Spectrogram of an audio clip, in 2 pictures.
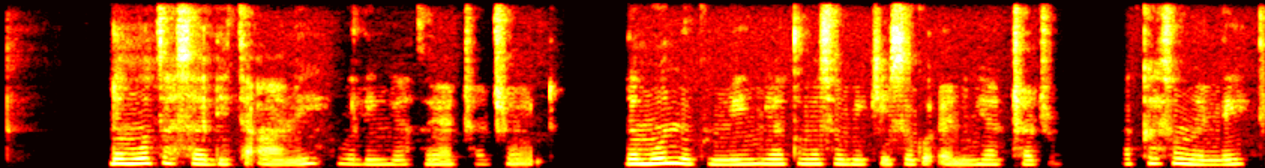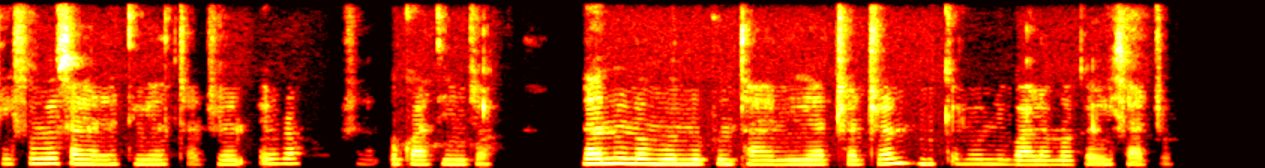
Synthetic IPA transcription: nɐmo̞ːt̪ɐsɐd̪it̪ʰɐ̰ʔa̰ːnewɐlinjaːt̪ɐja̰ːt͡ʃːaːd͡ʒɪɾɐ̰ɪ̰nɐ | nɐmo̞ːnːɪkʊnːenjaːt̪ʊmɐsɐbiːkʰe̞ːsːɐɡɔᶑɐ̰niːjaːt͡ʃːaːd͡ʒɪɾ | ʔɐkːɐsʊmɐlːe̞ːt̪ʰeːsʊmesanɪrɐt̪ːɪnjaːt͡ʃːaːd͡ʒɪɾɐnɪrːɐ | ʃɐnᶑʊɡaːt̪ind͡ʒɪɾɐ | naːnːonɐmo̞ːnːɪkʊnt̪ʰɐʔanijaːt͡ʃːaːd͡ʒɪɾɐnbɪkʼːɪlo̞ːnːɪbaːlɐmɐɡɐ̰ɾesa̰ːd͡ʒːɪɾʊ

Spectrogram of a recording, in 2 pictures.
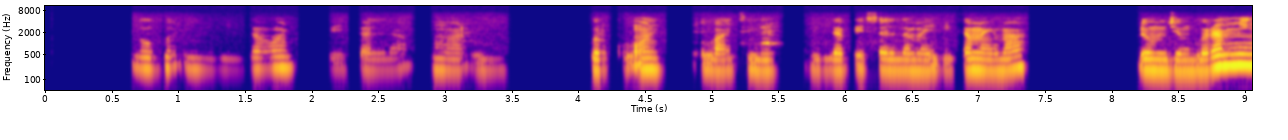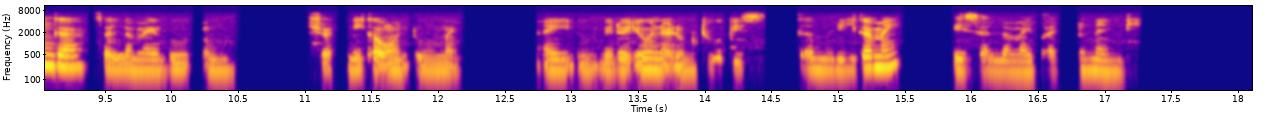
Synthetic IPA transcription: ɗɔɡɔɗimɾiɡaɔn | bɛsalːaumaɗuma | ɡ̥ɔɾkɔʔɔn | ɔwati | ilːaɓɛ̰salːamajɾḭɡamajma | ɗumd͡ʒiŋɡɔɾamːiŋɡasalːamajɡuɗum | ʃɔ̰tnika̰ʔɔ̰nɗṵmːa̰j | ʔa̰jiɗumɓɛ̰ɗɔʔɛwna̰ɗumtubis | ɡ̥amɾiɡamaj | ɓɛsalːamajpʰaɗːɔnandi

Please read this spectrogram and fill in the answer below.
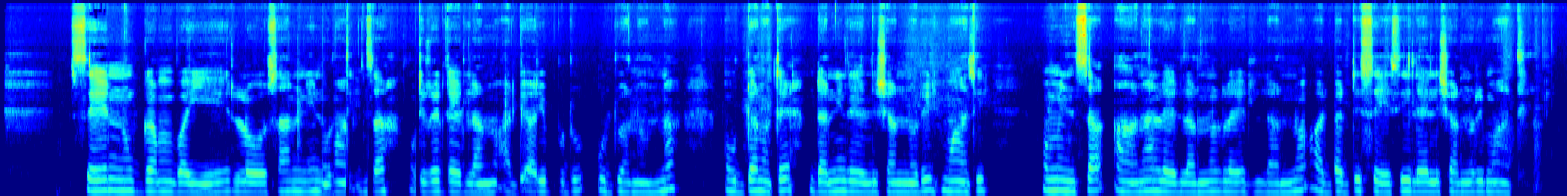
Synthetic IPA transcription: se̞ːnːʊɡɐmbɐjeːloːsɐnːɪnɔaːɪɪnsɐʊd̪ɪɾɛle̞ːlːɐnːɔɐd̪ːɪɐɪbʊd̪ʊʊd̪ʊɐnɔnːɐ | ʊd̪ːɐnɔt̪ɛd̪ɐnɪle̞ːlːɪʃɐnːɔɾɪmaːt̪ɪ | ʊmɪnsɐaːnɐle̞ːlːɐnːɔleːlːɐnːɔɐd̪ɐd̪ːɪseːsiːle̞ːlːɪʃɐnːɔɾɪmaːt̪ɪ̥

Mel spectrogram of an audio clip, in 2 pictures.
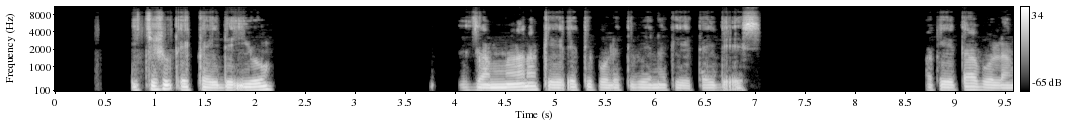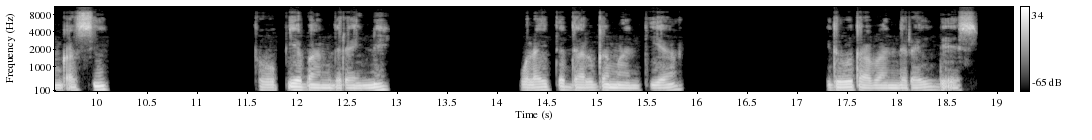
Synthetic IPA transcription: ʔɪt͡ʃːɪʃ̬ʊt̪ʼɛkːɐjd̪ɛʔɪjɔ | zɐmːaːnɐke̞ːt̪ʼːɛt̪ːɪpɔlɛt̪ːɪbe̞ːnːɐke̞ːt̪ːɐjd̪ɛ̰ʔeːs | hɐke̞ːt̪ːaːbɔlːɐnkʼɐsːɪ | t̪o̞ːpʼːɪjɐbɐnd̪ɛɾʔɐjnːɛ | wɔlɐjt̪ːɛd̪ɐlɡɐmɐnt̪ːɪjaː | ɪd̪o̞ːt̪aːbɐnd̪ɛɾɐjd̪ɛ̰ʔeːs

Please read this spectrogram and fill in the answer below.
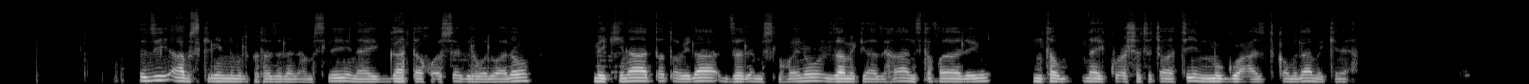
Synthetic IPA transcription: ʔɨziaβɨskʰɨlinːɨmɨlkʰɨt̪ʰozɐlːɐnamɨslinajɡant̪ʰakʰʊʕusɐɨɡɾɨβɐlwalːo | mɐkʰinat̪ʼɐt̪ʼɐwilazɐɾiʔmɨslixo̞jnuɨzamɐkʰinazixanɨzɨt̪ʰɐfɐlalɐju | ɨnt̪ʰo̞mnajkʰʊʕuʃɐt̪ʰɐt͡ʃʼawat̪ʰinɨmɨɡuʕazɨt̪ʼɨ̥kʼːɐmɨlamɐkʰinaja

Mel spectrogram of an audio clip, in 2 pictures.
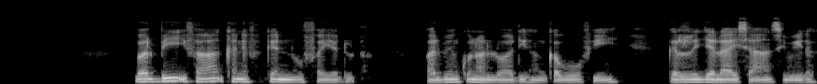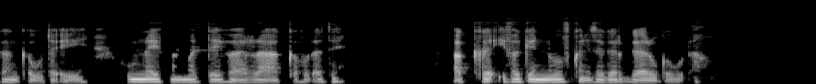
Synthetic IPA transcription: bɐlbiːɪfaːkɐnɪfɐ̥kɛnːuːfːɐjːɐd̪ʊᶑɐ̥ | b̥ɐlbiːŋkʊnɐlːʊaːd̪iːkɐŋkʼɐbuːfɪ | ɡ̥ɐrːɛd͡ʒɐlaːɪsaːnsɪbiːlɐkɐŋkʼɐ̰bʊt̪ɐ̰ʔeːhʊmnɐɪfaːmɐd̪ːɐɪfaːɪrːa̰ːɐkːɐfʊᶑɐt̪ɛ | ʔɐkʰːɐʔɪfɐkɛnːuːfkɐnɪs̬ɐɡɐɾɡaːɾʊkʼɐbʊ̰ᶑɐ̥

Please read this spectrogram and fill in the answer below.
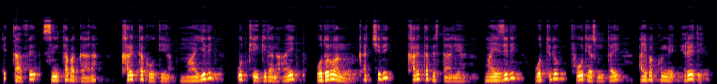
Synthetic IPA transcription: ʔɪt̪ːaːfːɛsɪnt̪ːɐbɐɡːaːɾɐ | kʰɐɾɛt̪ːɐkoːt̪ɪjɐmaːjːɪd̪ɪ | ʊt̪ʰːiːɡːɪd̪ɐnɐ̰ʔɐj | wɔd̪ɔɾʊwɐnkʼɐt͡ʃːɪd̪ɪ | kʰɐɾɛt̪ːɐpɛst̪aːlɪja | mɐjzːɪd̪ɪ | wɔt̪ːɪd̪ɔpʰuːt̪ɪjɐsʊnt̪ːɐj | ɐjbɐkːɔnːɛɛɾe̞ːt̪ɪ

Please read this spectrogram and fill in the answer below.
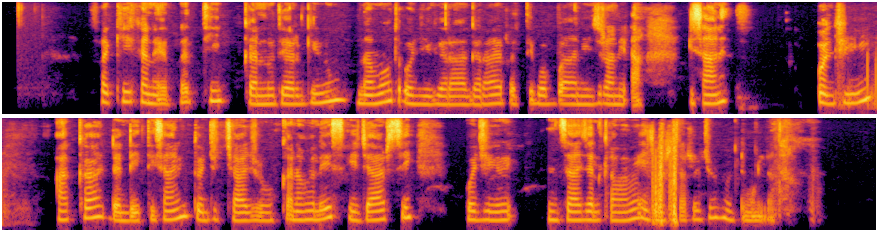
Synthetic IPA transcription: fɐkːiːkɐnɐɪrːɐt̪ːɪkɐnːʊt̪ɪɐɾɡɪnʊnɐmo̞ːt̪ɐɔd͡ʒiːɡɐɾaːɡɐɾaːɪrːɐt̪ːɪbɔbːaːʔɐniːd͡ʒɪɾɐnɪᶑɐʔɪsaːnɪ | ɔd͡ʒiː | ʔɐkːɐd̪ɐnd̪e̞ːt̪ːɪːsaːniːt̪ːɪɔd͡ʒːɛt͡ʃːaːd͡ʒɪɾʊkɐnɐmɐle̞ːsɪd͡ʒaːɾsɪ | ɔd͡ʒiː | nsaːd͡ʒɐlkʼɐbɐmeɪd͡ʒaːɾsɐrːɐd͡ʒɪɾʊnʊt̪ːɪmʊlːɐ̰t̪ɐ̥

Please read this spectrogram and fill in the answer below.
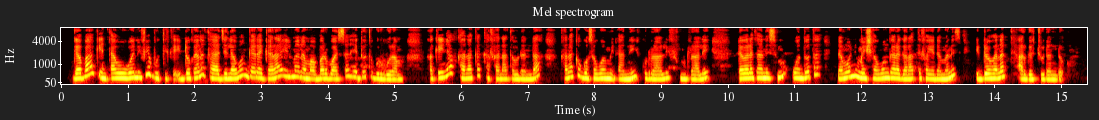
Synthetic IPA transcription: ɡɐbaːkʼɪnt̪ʼaːboːbɐnɪfɪbut̪ɪkɐɪd̪ːo̞ːkɐnɐt̪ːɐjaːd͡ʒɪlɐwːɐŋɡɐɾɐɡɐɾaːɪlmɐnɐmaːfbɐɾbaːt͡ʃːɪsɐnhɛd̪ːoːt̪ːɪɡʊɾɡʊɾɐmɐfɐkːe̞ːɲːaːfkɐnɐkːɐkɐfɐnaːt̪̬ɐʔuːd̪ɐnd̪ɐʔakɐnɐkːɐɡɔsɐwːɐmiᶑaːnːiːɡʊd̪ɾaːliːfmʊd̪ɾaːle̞ːd̪̥ɐβɐlɐt̪ɐnɪsmːoːwɐnt̪oːt̪ɐ | nɐmo̞ːnːɪme̞ːʃaːwːɐŋɡɐɾɐɡɐɾaːt̪ːɪfɐjːɐd̪ɐmɐnɪs | ɪd̪ːo̞ːkɐnɐt̪ːɪ̥ɐ̰ɾɡɐt͡ʃːuːd̪ɐnd̪ɐʔʊ̥

